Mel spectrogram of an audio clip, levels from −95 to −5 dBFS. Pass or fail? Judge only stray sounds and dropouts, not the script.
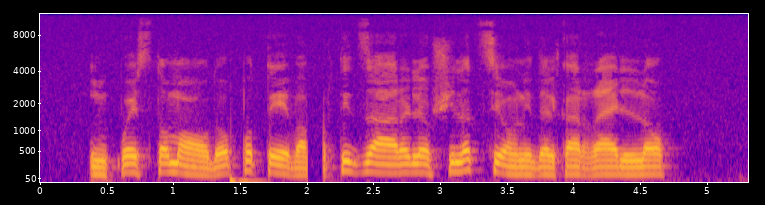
fail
